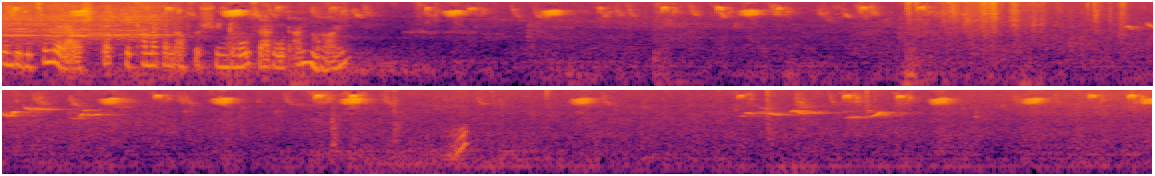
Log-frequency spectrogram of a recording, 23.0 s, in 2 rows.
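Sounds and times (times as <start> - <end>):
small birds chirping: 0.0 - 23.0
aluminium foil rustling: 9.0 - 11.5.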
